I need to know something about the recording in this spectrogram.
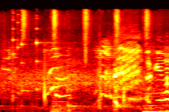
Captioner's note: both die laughing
